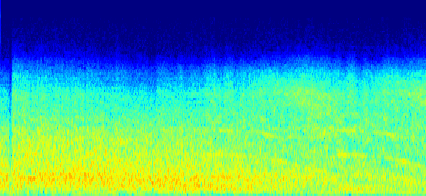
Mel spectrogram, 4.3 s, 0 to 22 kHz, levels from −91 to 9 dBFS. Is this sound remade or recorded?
remade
